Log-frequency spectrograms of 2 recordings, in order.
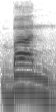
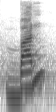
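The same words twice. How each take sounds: First: The vowel is held for one full beat. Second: The vowel is not held for one beat. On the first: The speaker calls it right. "Macam tu bunyi yang tepat dia" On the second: The speaker calls it wrong. "Tapi sebenarnya bunyi yang salah. Kerana kita tidak membunyikan huruf ba ni pada kadar satu harakat"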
